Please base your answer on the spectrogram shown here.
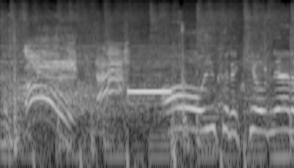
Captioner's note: Chanel laughs; audience groans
